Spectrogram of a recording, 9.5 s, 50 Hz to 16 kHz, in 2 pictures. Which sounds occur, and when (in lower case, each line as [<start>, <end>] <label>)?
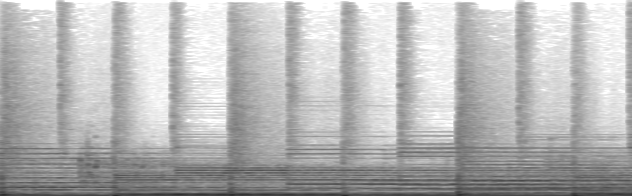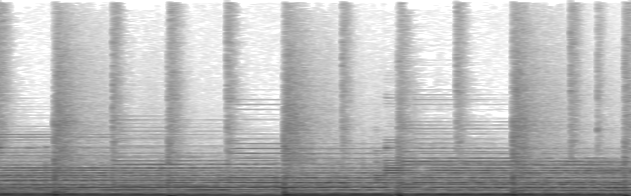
[0.00, 9.45] music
